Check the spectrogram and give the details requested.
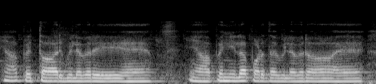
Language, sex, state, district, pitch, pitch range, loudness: Hindi, male, Uttar Pradesh, Shamli, 145 Hz, 140-160 Hz, -14 LUFS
